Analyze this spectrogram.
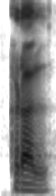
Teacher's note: the sound of kral is with a retroflex r it's a r sound and the eyes is like a schwa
